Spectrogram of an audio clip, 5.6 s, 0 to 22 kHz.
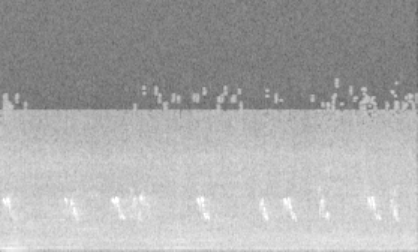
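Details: Bees of an apiary in Treviso, recorded on the morning of 22 May 2010 during the swarming month: steady low buzzing drone with a few louder passing hums and repeated faint high bird chirps.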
